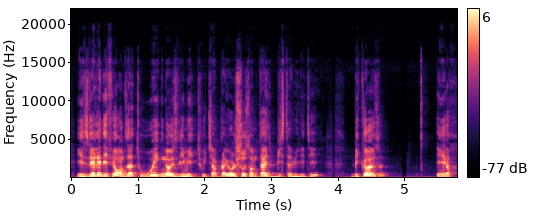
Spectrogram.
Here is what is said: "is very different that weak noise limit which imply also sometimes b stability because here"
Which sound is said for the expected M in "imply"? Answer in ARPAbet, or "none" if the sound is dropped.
none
